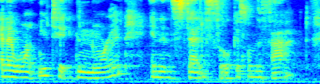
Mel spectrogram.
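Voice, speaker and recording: A woman's very deep, low voice amid noticeable background noise and audible room echo. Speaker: tarot reader. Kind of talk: channelled reading to viewers. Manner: stammering restarts.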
